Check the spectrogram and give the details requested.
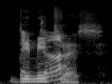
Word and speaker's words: Dimitrescu: okay yeah yeah yeah say that again dimitris yeah exactly duh and then me and then tresk beautiful marcus was the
